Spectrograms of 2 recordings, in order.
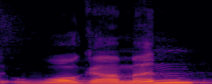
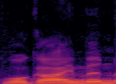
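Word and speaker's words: Wagaman: And for the people who live in Darwin, the suburb is Waggaman. Maybe in Sydney it's pronounced Wagaiman, I don't know, but people who grew up in the Territory pronounce that suburb as Waggaman.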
